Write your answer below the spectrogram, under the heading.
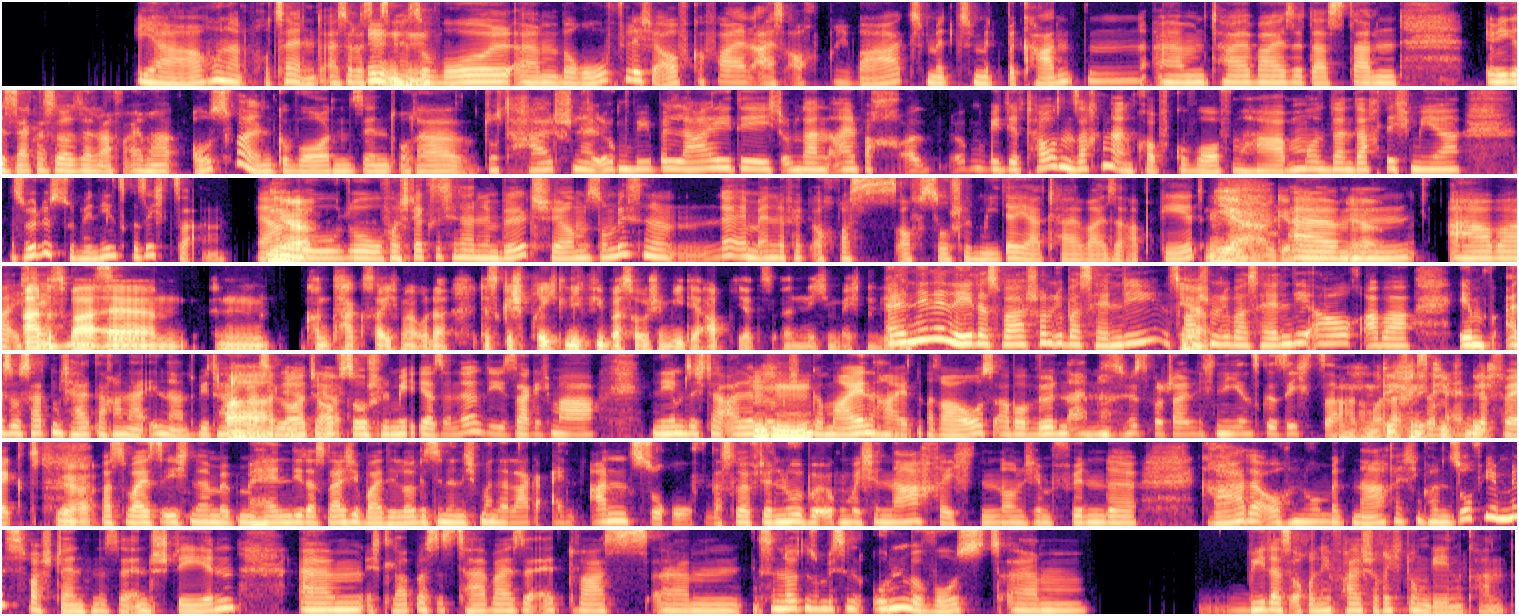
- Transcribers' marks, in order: stressed: "anzurufen"; stressed: "Nachrichten"; stressed: "unbewusst"
- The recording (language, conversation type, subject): German, podcast, Wie regelt ihr die Handynutzung beim Abendessen?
